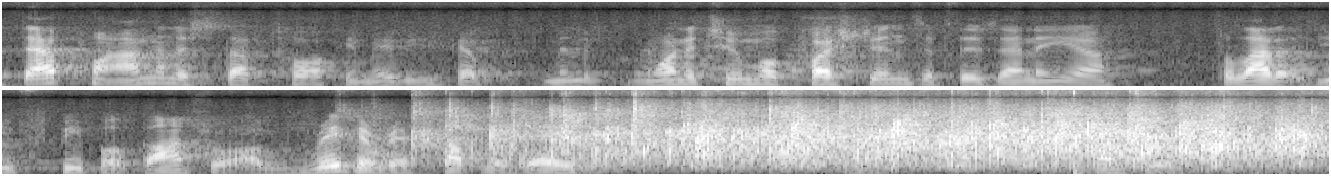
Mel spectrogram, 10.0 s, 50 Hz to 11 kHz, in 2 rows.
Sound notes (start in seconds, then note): 6.4 applause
